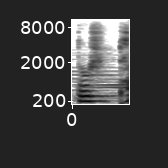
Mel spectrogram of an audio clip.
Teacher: అల్పప్రాణ ట వత్తు తుష్ట అని మహాప్రాణ అక్షరము పలకకూడదు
